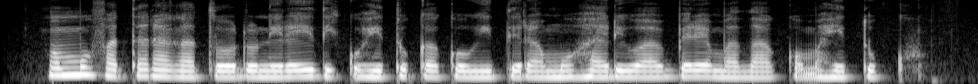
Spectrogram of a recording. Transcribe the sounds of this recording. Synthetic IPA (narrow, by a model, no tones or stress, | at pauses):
mamofataɾaɣatɔːdoneɾaiðikoɦetukakoɣiteɾamoɦaɾiwabɛɾɛmaðakɔmaɦetuku̥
